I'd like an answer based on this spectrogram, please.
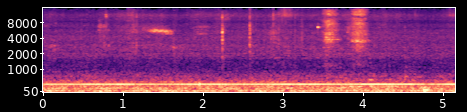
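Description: Steady cabin rumble of an airliner's jet engines heard from inside the passenger cabin, with a steady hum over it, while the plane is still on the ground before takeoff. A single small knock near the end.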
